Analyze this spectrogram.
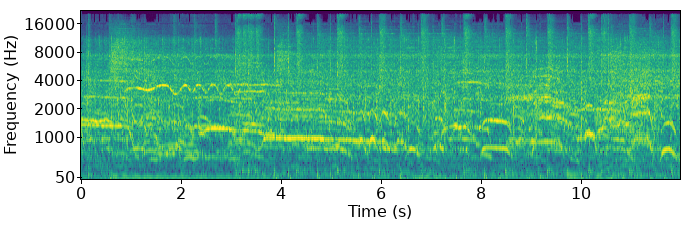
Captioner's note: crowd cheering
